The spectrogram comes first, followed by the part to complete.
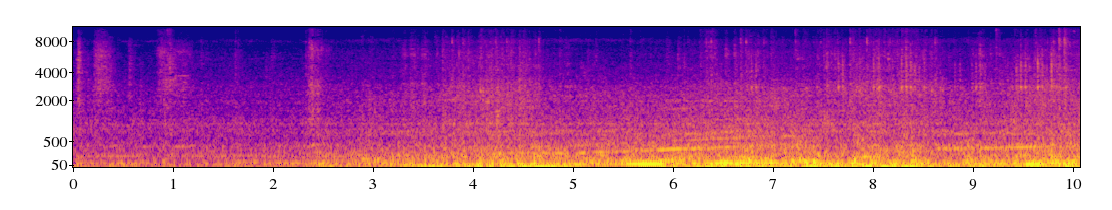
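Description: City bus heard from inside the cabin as it pulls away and speeds up. Its low running noise grows steadily louder from about three seconds in, with a whine that rises in pitch twice as the bus gathers speed.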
